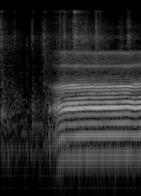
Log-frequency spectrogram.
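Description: A competition bird, heard as a pigeon or dove, gives a single near, sustained, clear coo that begins abruptly after a brief quiet moment and holds steady to the end.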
